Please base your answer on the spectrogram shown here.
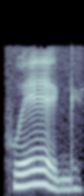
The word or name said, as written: Whig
